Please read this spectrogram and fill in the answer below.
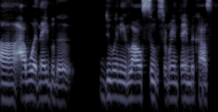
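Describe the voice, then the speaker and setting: Middle-aged woman, deep raspy voice, creaky edge, expressive, casual interview guest, dry close sound. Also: fast, no room sound. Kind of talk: candid personal storytelling in casual interview.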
